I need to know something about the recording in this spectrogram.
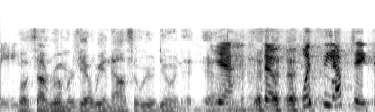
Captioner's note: laughs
